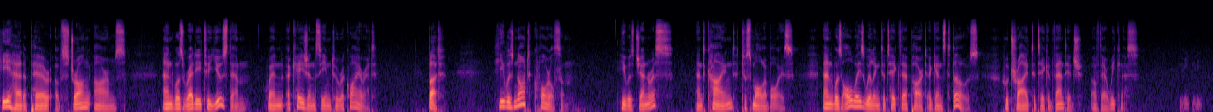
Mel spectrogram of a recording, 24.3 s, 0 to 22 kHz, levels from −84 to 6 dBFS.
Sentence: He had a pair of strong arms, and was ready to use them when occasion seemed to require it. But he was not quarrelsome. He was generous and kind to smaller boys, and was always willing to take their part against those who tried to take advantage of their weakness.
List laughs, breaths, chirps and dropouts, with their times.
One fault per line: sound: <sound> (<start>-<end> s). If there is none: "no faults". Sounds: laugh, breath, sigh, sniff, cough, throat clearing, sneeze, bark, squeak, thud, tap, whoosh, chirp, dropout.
sound: laugh (23.6-24.1 s)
